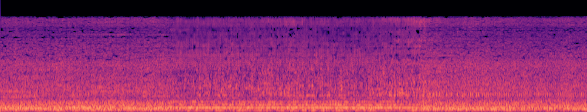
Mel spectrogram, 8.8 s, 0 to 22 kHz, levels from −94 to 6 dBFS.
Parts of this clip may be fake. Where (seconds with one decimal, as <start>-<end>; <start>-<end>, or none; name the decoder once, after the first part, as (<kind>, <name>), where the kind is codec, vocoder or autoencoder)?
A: 2.6-6.3 (vocoder, BigVGAN v2)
